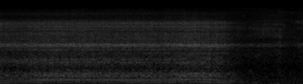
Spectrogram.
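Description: Water jets spray and hiss loudly.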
